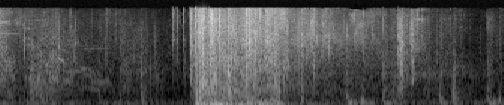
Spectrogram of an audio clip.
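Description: A gun fires a single loud, sharp shot that echoes briefly.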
